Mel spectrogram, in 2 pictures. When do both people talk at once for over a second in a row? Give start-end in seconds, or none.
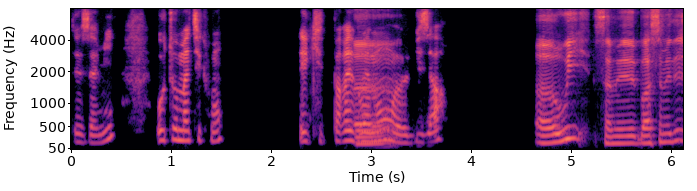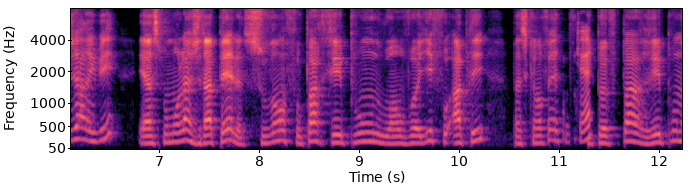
none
